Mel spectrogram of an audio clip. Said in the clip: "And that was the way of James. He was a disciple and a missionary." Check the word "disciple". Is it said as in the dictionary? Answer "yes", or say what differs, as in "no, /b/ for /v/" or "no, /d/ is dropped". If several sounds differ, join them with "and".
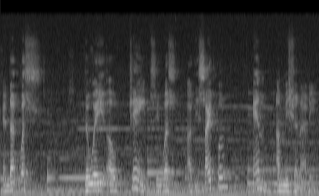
no, /f/ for /p/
